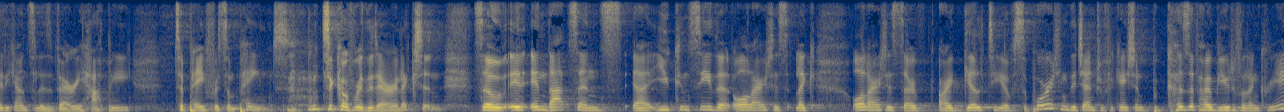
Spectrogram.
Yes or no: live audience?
yes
